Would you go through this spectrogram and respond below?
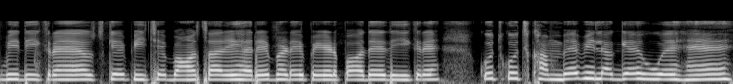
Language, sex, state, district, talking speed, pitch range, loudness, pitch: Hindi, female, Bihar, Purnia, 195 wpm, 220-240 Hz, -10 LUFS, 225 Hz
